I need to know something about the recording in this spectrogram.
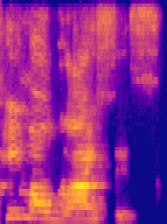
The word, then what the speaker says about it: hemolysis: This word is pronounced hemolysis.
